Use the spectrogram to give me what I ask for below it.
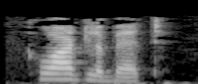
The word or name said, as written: quodlibet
